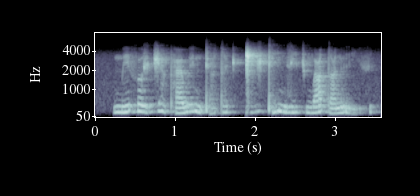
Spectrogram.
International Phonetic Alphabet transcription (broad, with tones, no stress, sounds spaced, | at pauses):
m e˧˥˧ θ ɔ˥˨ ʒ t͡ʃ a̤˥˨ pʰ a˨˦ w ɛ̤˥˨ n tʼ i̤˨˦ tˤ i̤˧˥˧ t͡ʃ ǁ i̤˧˥˧ ʒ tʼ i˧˥˧ n z i˧˥˧ t͡ʃ m ɤ˧˥˧ tˤ ɤ˨˦ n r i̤˨˦ θ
